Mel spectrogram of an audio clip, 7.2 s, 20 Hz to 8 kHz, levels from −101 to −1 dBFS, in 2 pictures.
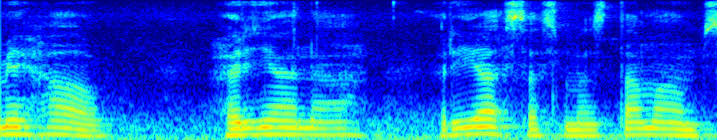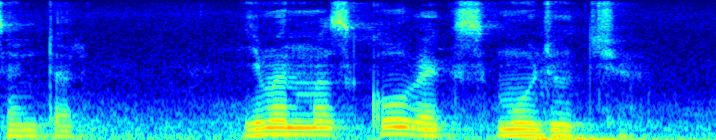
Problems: constant background noise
